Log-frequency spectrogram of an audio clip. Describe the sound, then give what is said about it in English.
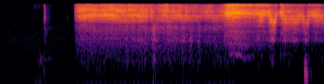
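A person hisses like a snake: a long, steady, airy hiss held for about three seconds, following a brief breath or click, with no speech. “can we get a snake out of you?”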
